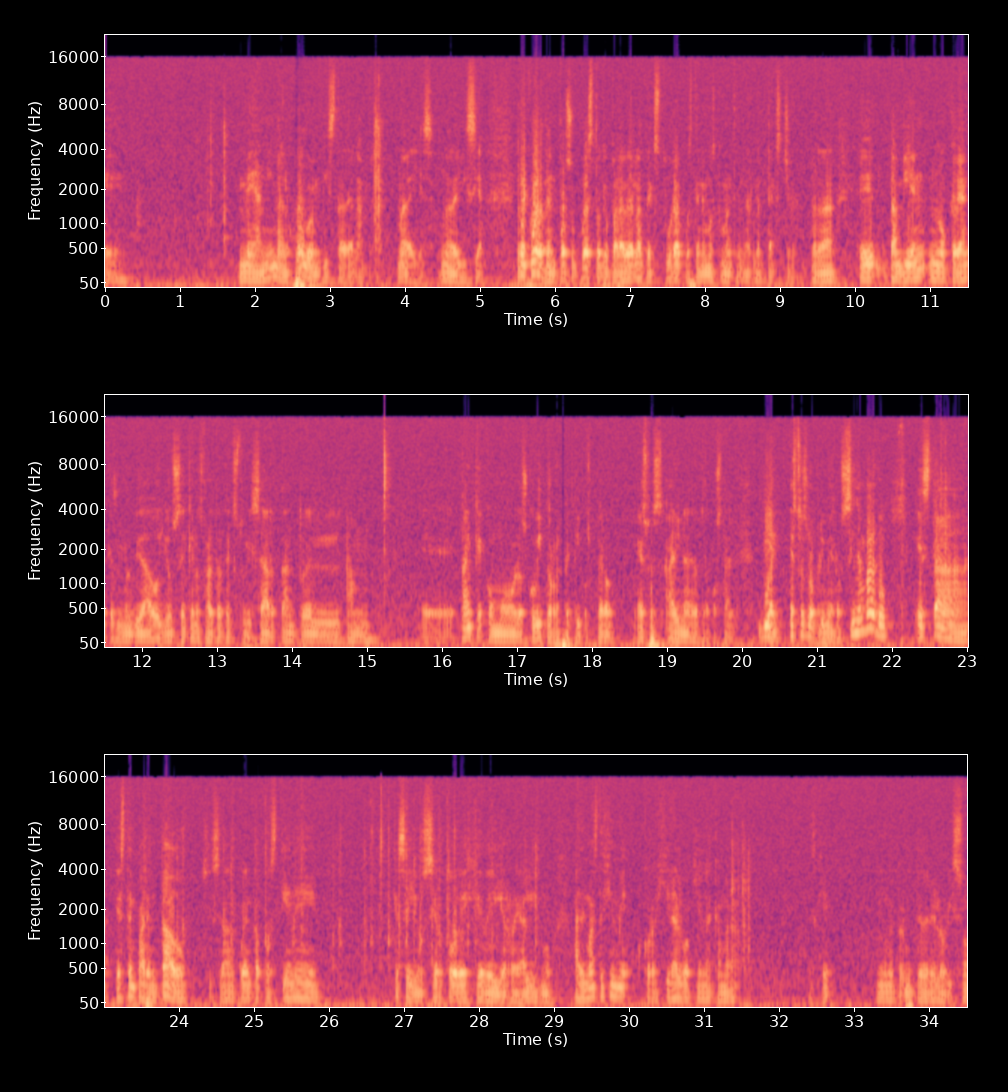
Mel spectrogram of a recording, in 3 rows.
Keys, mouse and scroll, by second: 0.1 Down, 1.5 Escape, 3.7 z, 7.1 click, 8.0 click, 22.7 p, 23.6 Up, 24.1 Down, 24.8 Up, 25.2 Down, 25.8 Up, 26.3 Down, 26.7 Up, 26.9 Down, 27.1 Up, 27.3 Down, 27.6 Up, 27.7 Down, 28.0 Up, 28.7 Escape, 30.0 right click, 31.5 r, 34.0 click.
